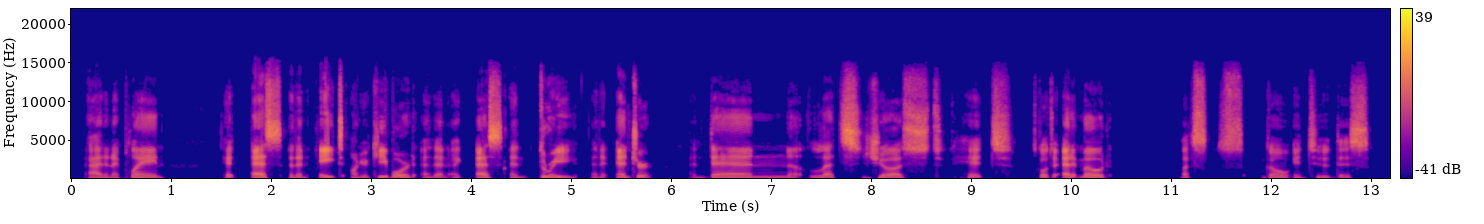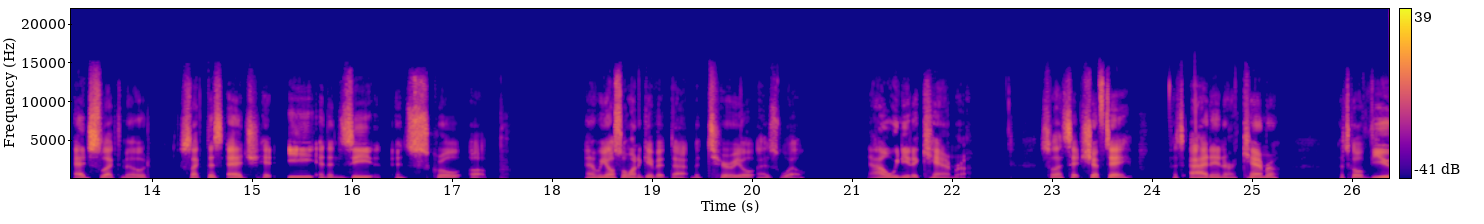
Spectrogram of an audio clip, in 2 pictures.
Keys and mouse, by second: 1.8 s, 4.2 s, 6.1 click, 6.5-7.3 shift+drag, 7.5 shift+drag, 7.8-8.8 shift+middle drag, 9.2 shift+middle click, 9.9 Tab, 13.3 click, 15.3 e, 17.9 click, 18.2 Tab, 18.9 click, 20.0 middle click, 20.9 middle click, 23.7 shift+a, 26.1-26.3 drag.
